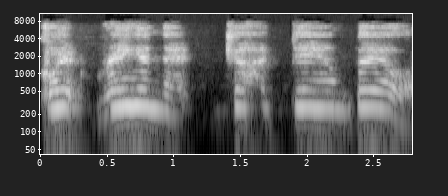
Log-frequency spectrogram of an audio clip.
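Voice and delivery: put-on shrill, very high angry yell, as loud as possible. Retelling how a man yelled across the park, acting out a yell as loud as possible. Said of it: "he yells".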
